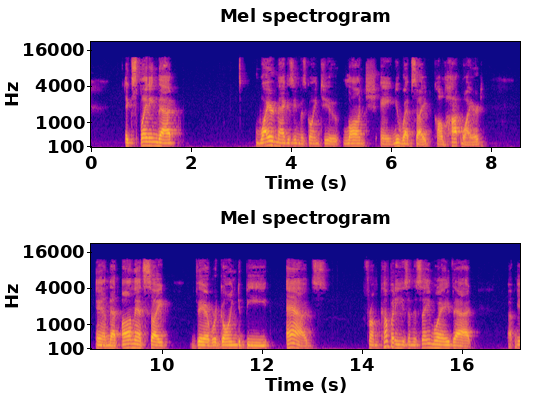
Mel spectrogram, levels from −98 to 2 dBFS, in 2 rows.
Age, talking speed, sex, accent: 40-59, 110 wpm, male, American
